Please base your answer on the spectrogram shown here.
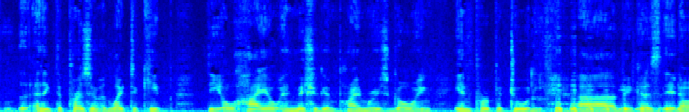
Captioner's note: laughter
